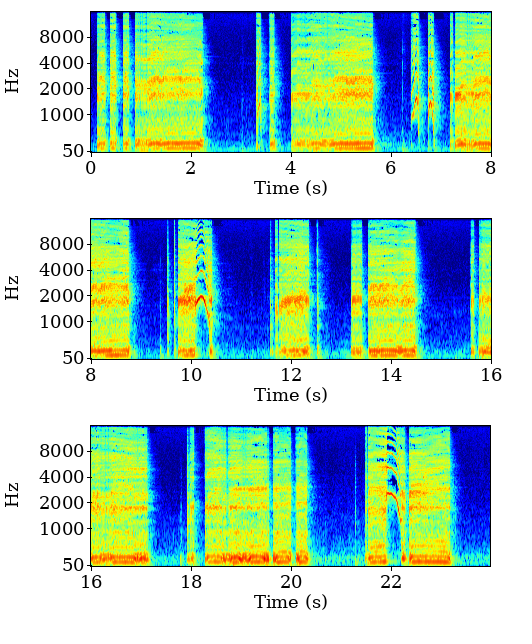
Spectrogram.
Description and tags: sounds produced rubbing with my finger over a polished surface, my remind of a variety of things
door, groan, grunt, screeching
